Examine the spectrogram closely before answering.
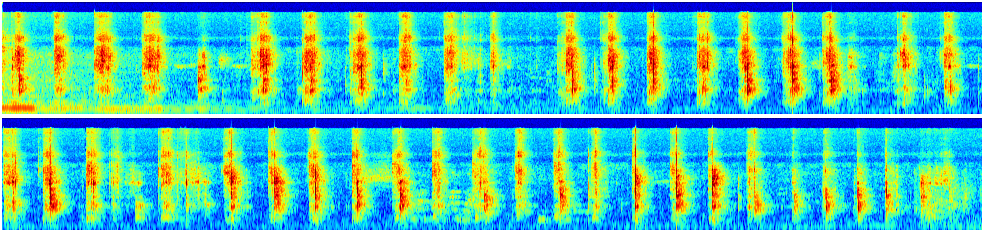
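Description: Kitchen knife chopping taro leaf stalks on a wooden cutting board: steady sharp chops about two a second, with a few brief pauses.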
